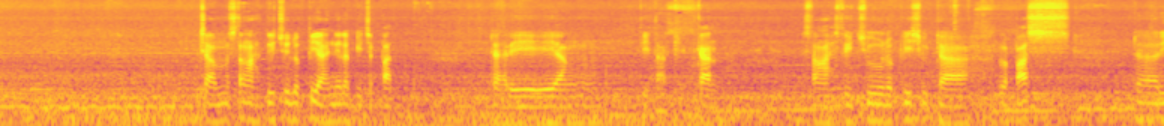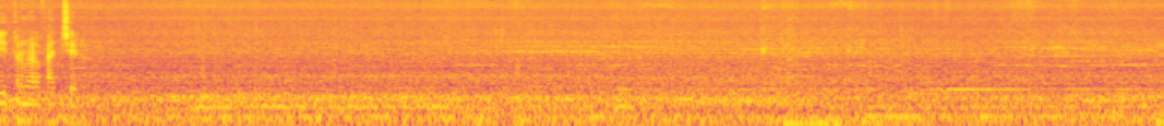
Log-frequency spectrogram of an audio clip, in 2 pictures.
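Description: A bus engine rumbles low and steady while the bus drives.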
